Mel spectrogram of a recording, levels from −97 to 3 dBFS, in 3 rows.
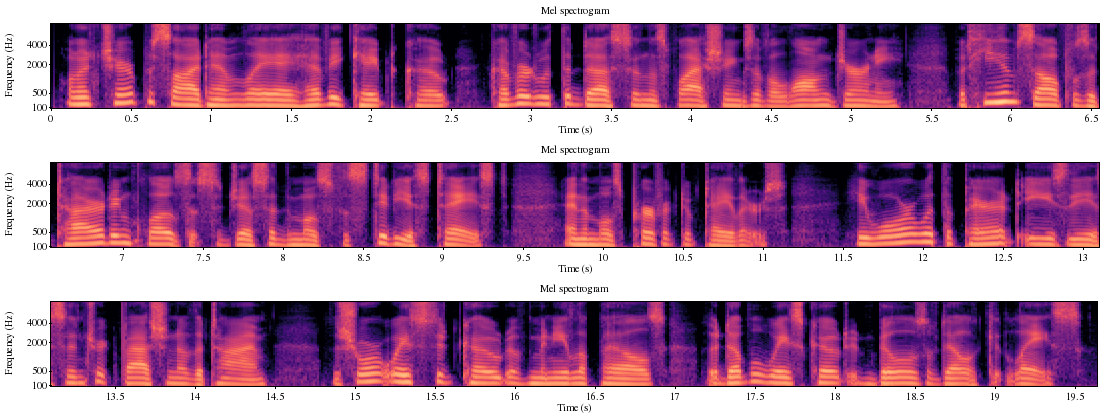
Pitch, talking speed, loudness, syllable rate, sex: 160 Hz, 200 wpm, -20 LUFS, 5.6 syllables/s, female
